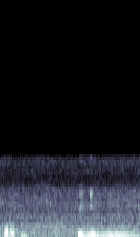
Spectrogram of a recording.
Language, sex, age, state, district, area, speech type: Malayalam, female, 30-45, Kerala, Idukki, rural, spontaneous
